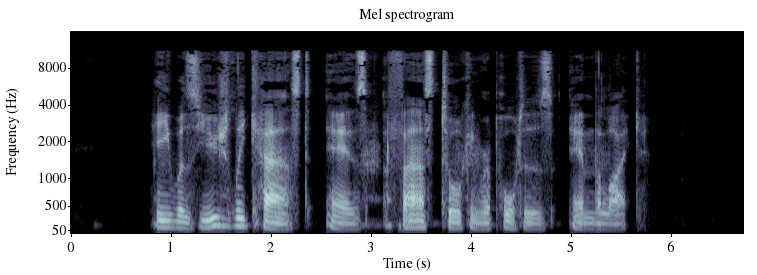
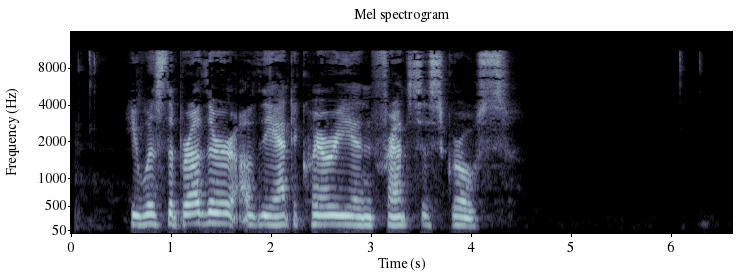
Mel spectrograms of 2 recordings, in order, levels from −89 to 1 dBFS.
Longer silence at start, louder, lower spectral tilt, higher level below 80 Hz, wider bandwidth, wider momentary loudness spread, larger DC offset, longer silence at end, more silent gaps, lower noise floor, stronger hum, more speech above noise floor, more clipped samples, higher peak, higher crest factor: first, 0.8 s vs 0.6 s; second, -24 LUFS vs -21 LUFS; about the same, -3 dB/octave vs -3.5 dB/octave; first, -64 dBFS vs -72 dBFS; about the same, 11.5 kHz vs 11.5 kHz; first, 10 LU vs 6 LU; neither; second, 1.05 s vs 2.25 s; neither; second, -81 dBFS vs -86 dBFS; neither; second, 56 dB vs 64 dB; neither; about the same, -2 dBFS vs -4 dBFS; about the same, 24 dB vs 20 dB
